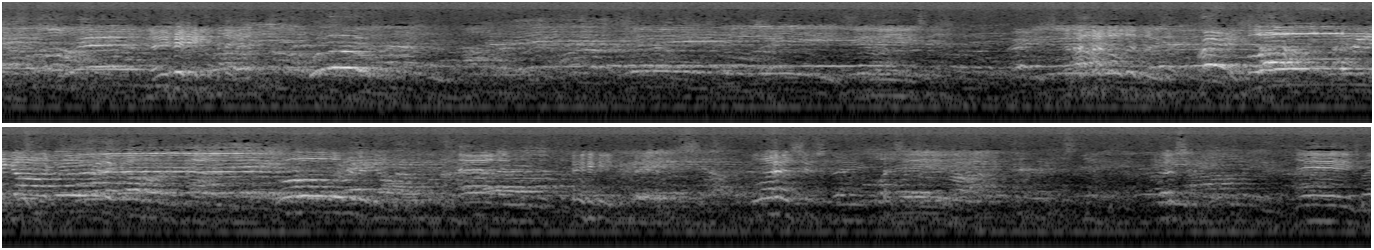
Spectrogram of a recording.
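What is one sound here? A man sings passionately into a microphone over a loudspeaker.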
